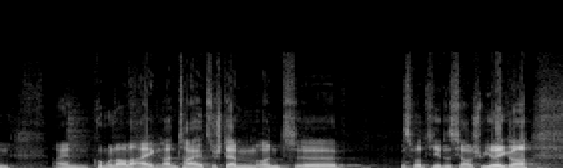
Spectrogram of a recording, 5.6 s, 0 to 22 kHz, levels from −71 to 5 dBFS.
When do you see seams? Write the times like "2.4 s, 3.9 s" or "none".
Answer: 4.0 s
